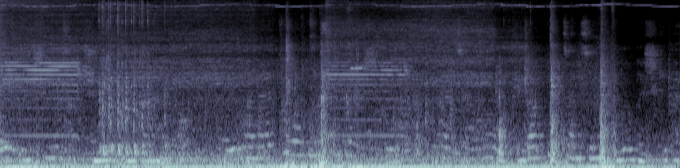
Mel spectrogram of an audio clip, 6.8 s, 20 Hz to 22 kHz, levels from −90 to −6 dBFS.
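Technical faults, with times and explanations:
No technical faults can be heard in this clip.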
